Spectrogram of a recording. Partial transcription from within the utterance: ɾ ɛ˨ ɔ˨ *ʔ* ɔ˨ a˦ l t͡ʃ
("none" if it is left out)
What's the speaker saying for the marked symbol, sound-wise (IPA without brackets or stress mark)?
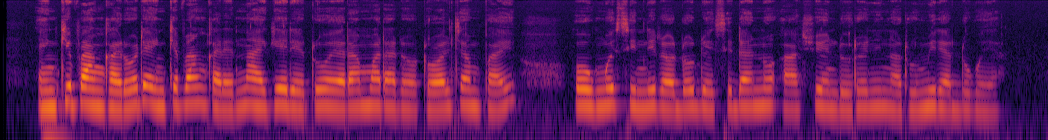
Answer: t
